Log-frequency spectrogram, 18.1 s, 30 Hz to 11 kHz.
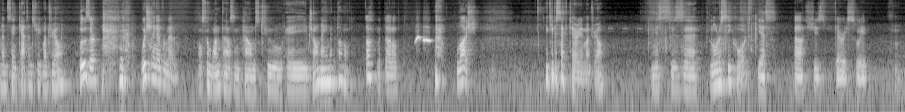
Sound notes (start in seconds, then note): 1.9 laughs; 8.2 whistles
